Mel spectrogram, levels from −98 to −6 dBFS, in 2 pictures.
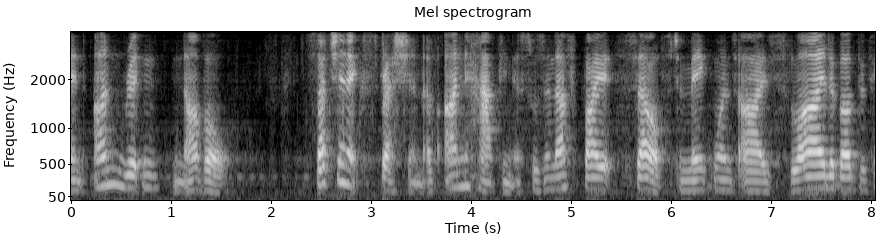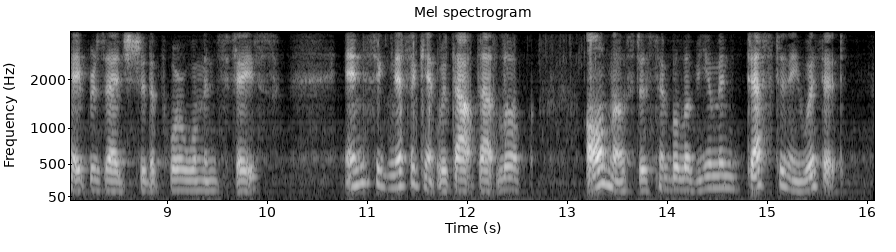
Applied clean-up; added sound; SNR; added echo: neural separator model SepFormer DNS4.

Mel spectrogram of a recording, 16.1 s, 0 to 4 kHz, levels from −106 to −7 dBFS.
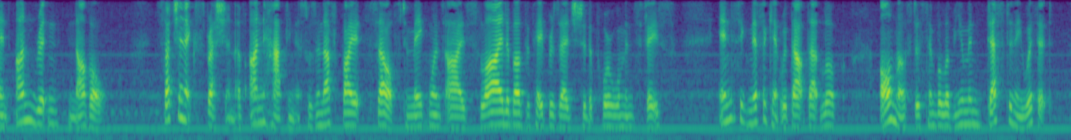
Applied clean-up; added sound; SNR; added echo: none; none; none; none.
